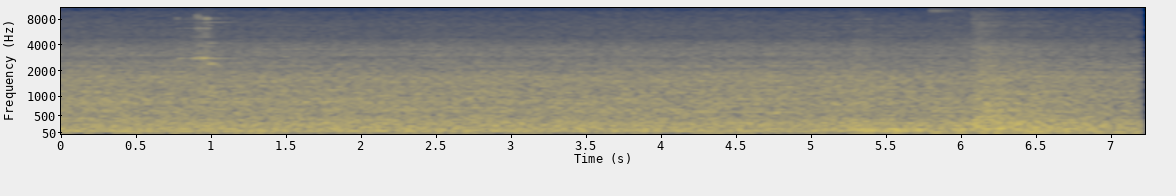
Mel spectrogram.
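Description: Metal parts clink briefly as they are handled.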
